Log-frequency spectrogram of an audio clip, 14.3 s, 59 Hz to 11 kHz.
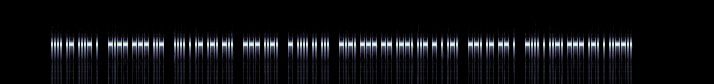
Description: Morse code, heard as a keyed tone, about 37 wpm, 700 Hz. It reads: HAVE YOU HEARD OF THIS COMPUTER GAME BEFORE?
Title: Sentences from Top 1000 Words - Review Part 3 - 40wpm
